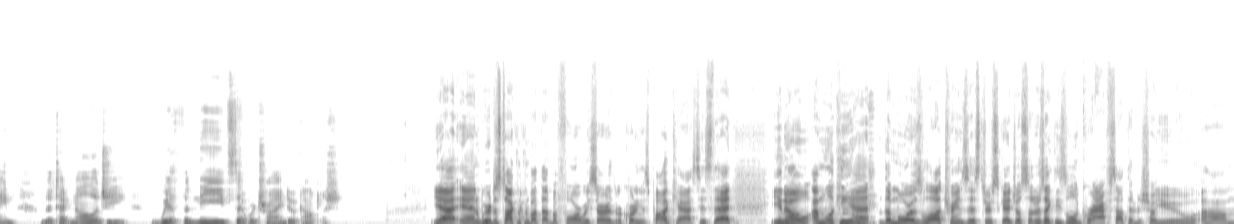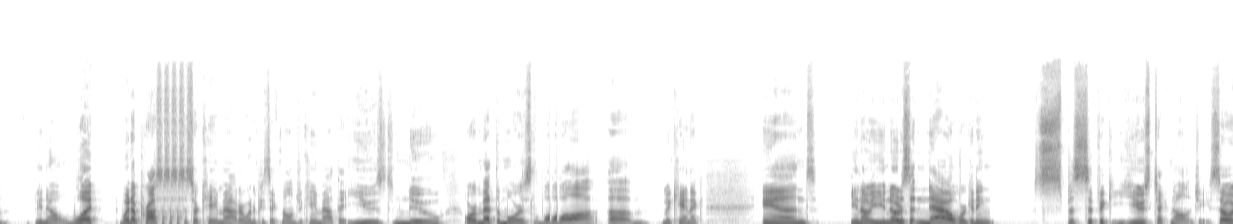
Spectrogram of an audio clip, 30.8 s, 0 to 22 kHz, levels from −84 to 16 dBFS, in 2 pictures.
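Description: Repeated buffer at 6.50, 17.46 and 22.29 s: audio arrived late, so playback replayed a 93 ms chunk one, three and two extra times, producing hard-edged stutters.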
